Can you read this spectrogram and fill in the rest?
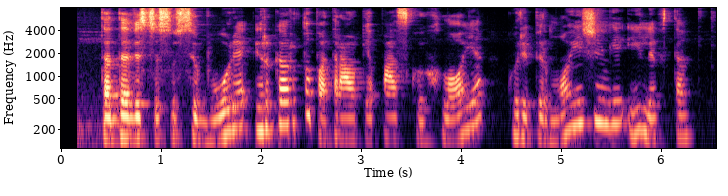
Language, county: Lithuanian, Alytus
